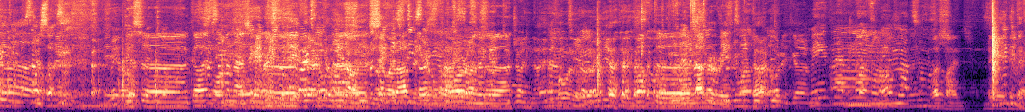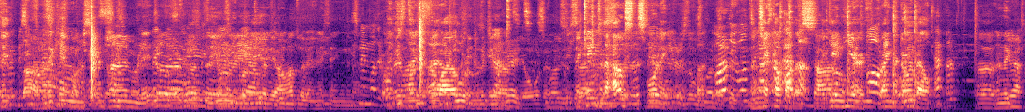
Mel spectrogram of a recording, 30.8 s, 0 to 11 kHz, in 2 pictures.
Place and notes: Maribor, Medvedova, Babica - the other night
a late gathering
23 November 2011, 02:50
